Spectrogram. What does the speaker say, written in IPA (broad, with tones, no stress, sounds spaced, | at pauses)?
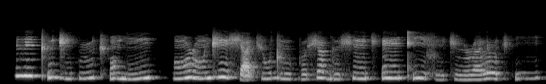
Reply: ð e˥ kʼ ɨ˧ d͡ʒ i˩ p ʉː˩˥ t͡ʃʼ õ˧ ɡ ĩ˩˥ | õ˩˥ ɹ õ˩˥ d͡ʒ e˥˩ ʃ a̰˩˥ t͡ʃ u˩˥ d ɨː˩ b ɵ˩ ʃ ɐ˥˩ ɡ ɨ˩ ʃ ẽ˧ t͡ʃʼ ẽː˥ kʼ iː˥˩ s e̤˩˥ t͡ʃ ɨː˩ ɹ ɐ˩˥ l ɵ˥˩ t͡ʃʼ i̤˥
